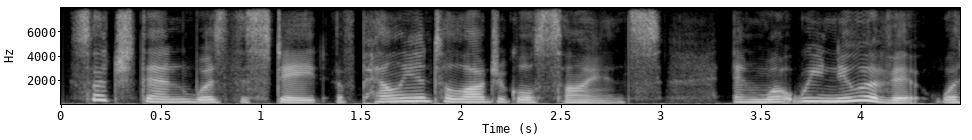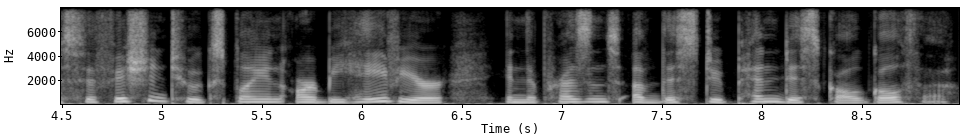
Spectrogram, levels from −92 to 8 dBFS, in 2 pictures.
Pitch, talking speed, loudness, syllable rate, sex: 215 Hz, 180 wpm, -19 LUFS, 5.5 syllables/s, female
